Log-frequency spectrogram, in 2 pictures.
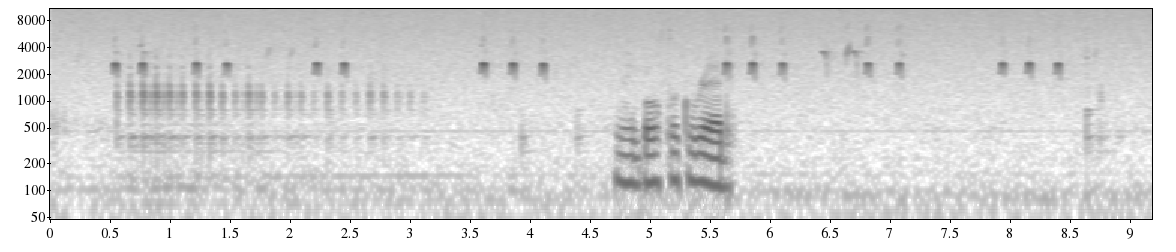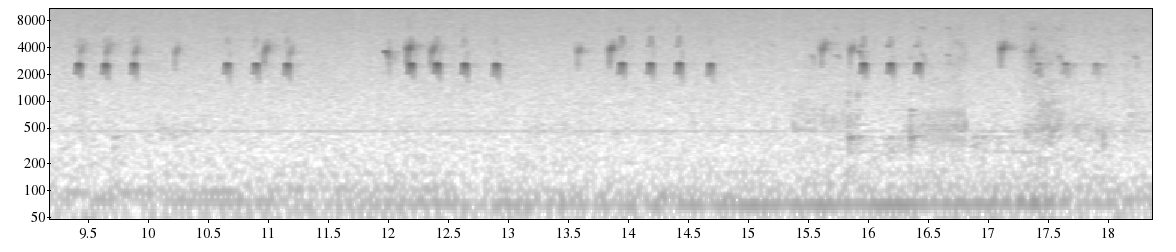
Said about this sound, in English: There's tooping of a bird. I see two crossbills now.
